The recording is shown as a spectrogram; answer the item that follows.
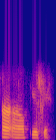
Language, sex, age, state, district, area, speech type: Malayalam, female, 18-30, Kerala, Wayanad, rural, conversation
